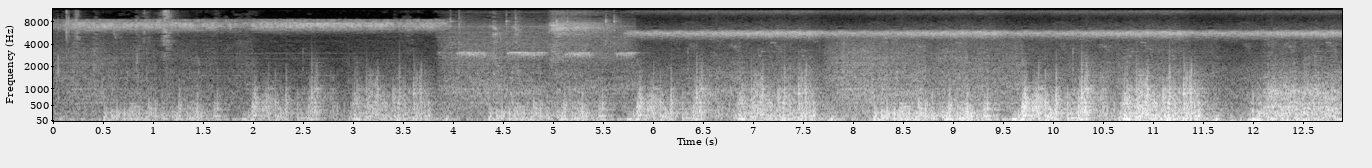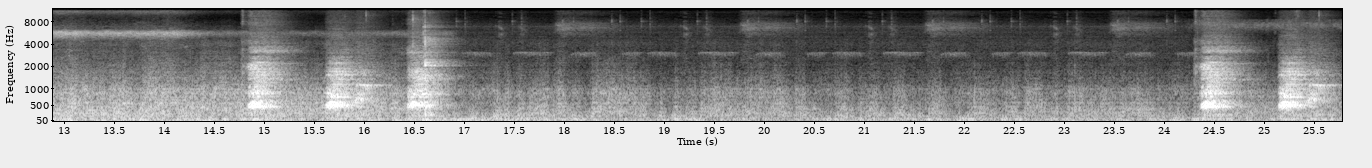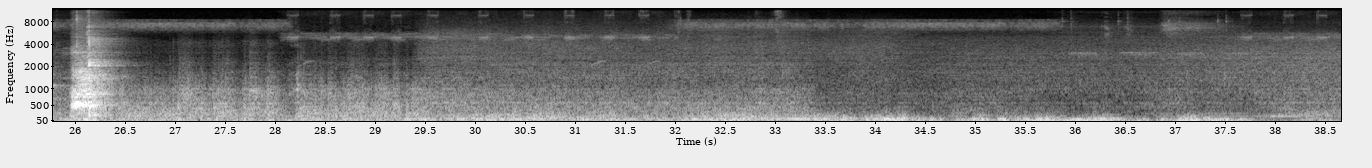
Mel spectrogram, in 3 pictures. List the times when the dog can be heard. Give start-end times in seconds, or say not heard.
14.8-16.8, 24.3-26.3.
